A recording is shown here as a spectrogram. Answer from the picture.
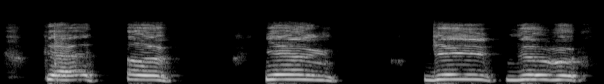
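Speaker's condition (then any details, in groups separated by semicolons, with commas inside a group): Cerebral palsy; adapted wheelchair boxer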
